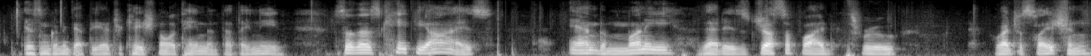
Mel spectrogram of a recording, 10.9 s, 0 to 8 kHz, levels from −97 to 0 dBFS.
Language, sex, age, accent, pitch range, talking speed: English, male, 60-79, American, 85-110 Hz, 115 wpm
